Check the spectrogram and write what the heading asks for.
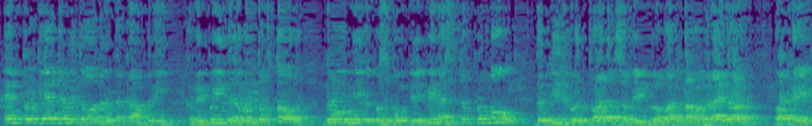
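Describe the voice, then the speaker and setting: A hoarse middle-aged man with a Filipino accent, giving a lively, playful seminar talk and often asking the audience questions. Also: high voice, fast talker, hardly any pauses. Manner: energetic, playful, often asks the crowd questions. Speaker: company doctor giving a sales seminar. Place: large seminar hall. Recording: very echoey hall, distant, faint room noise.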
